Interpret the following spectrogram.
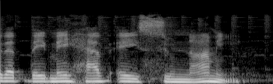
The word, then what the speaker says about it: tsunami: they may have a tsunami. Well, this doesn't sound very English, does it? I know. Tsunami. And actually, if you see the spelling, it's with a ts, right?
